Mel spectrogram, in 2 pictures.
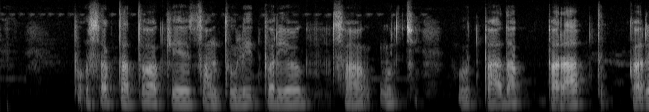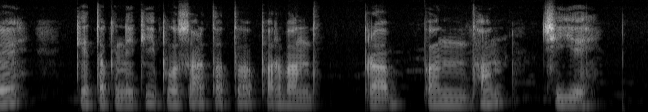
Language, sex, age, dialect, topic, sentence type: Maithili, male, 25-30, Eastern / Thethi, agriculture, statement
